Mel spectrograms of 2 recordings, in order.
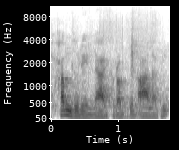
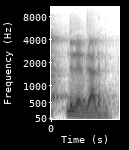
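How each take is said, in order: First: It is said slowly and clearly, with feeling. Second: It is said quickly and carelessly, without feeling.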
